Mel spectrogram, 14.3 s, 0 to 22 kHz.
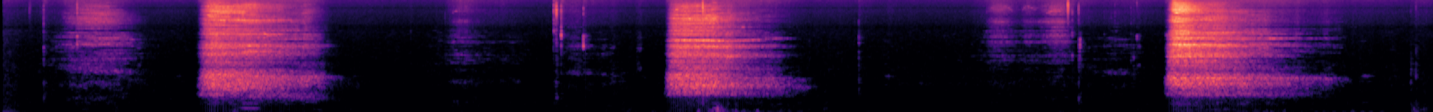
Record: {
  "exhalation_length": "14.3 s",
  "exhalation_amplitude": 15757,
  "exhalation_signal_mean_std_ratio": 0.4,
  "survey_phase": "beta (2021-08-13 to 2022-03-07)",
  "age": "18-44",
  "gender": "Female",
  "wearing_mask": "No",
  "symptom_cough_any": true,
  "symptom_runny_or_blocked_nose": true,
  "symptom_sore_throat": true,
  "symptom_fatigue": true,
  "symptom_fever_high_temperature": true,
  "symptom_headache": true,
  "symptom_change_to_sense_of_smell_or_taste": true,
  "smoker_status": "Never smoked",
  "respiratory_condition_asthma": false,
  "respiratory_condition_other": false,
  "recruitment_source": "Test and Trace",
  "submission_delay": "1 day",
  "covid_test_result": "Positive",
  "covid_test_method": "RT-qPCR",
  "covid_ct_value": 21.7,
  "covid_ct_gene": "ORF1ab gene"
}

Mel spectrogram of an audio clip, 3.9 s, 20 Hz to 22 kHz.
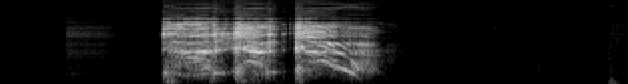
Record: {
  "cough_length": "3.9 s",
  "cough_amplitude": 29815,
  "cough_signal_mean_std_ratio": 0.46,
  "survey_phase": "alpha (2021-03-01 to 2021-08-12)",
  "age": "45-64",
  "gender": "Male",
  "wearing_mask": "No",
  "symptom_none": true,
  "smoker_status": "Ex-smoker",
  "respiratory_condition_asthma": false,
  "respiratory_condition_other": false,
  "recruitment_source": "REACT",
  "submission_delay": "2 days",
  "covid_test_result": "Negative",
  "covid_test_method": "RT-qPCR"
}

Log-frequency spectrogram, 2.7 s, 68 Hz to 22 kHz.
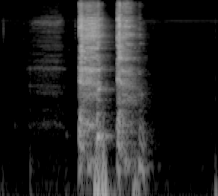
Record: {
  "cough_length": "2.7 s",
  "cough_amplitude": 8052,
  "cough_signal_mean_std_ratio": 0.4,
  "survey_phase": "alpha (2021-03-01 to 2021-08-12)",
  "age": "45-64",
  "gender": "Female",
  "wearing_mask": "No",
  "symptom_diarrhoea": true,
  "symptom_fatigue": true,
  "symptom_headache": true,
  "smoker_status": "Never smoked",
  "respiratory_condition_asthma": false,
  "respiratory_condition_other": false,
  "recruitment_source": "Test and Trace",
  "submission_delay": "2 days",
  "covid_test_result": "Positive",
  "covid_test_method": "RT-qPCR"
}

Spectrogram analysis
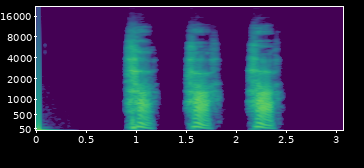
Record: {
  "exhalation_length": "3.1 s",
  "exhalation_amplitude": 6213,
  "exhalation_signal_mean_std_ratio": 0.39,
  "survey_phase": "beta (2021-08-13 to 2022-03-07)",
  "age": "18-44",
  "gender": "Male",
  "wearing_mask": "No",
  "symptom_none": true,
  "smoker_status": "Current smoker (e-cigarettes or vapes only)",
  "respiratory_condition_asthma": false,
  "respiratory_condition_other": false,
  "recruitment_source": "REACT",
  "submission_delay": "2 days",
  "covid_test_result": "Negative",
  "covid_test_method": "RT-qPCR"
}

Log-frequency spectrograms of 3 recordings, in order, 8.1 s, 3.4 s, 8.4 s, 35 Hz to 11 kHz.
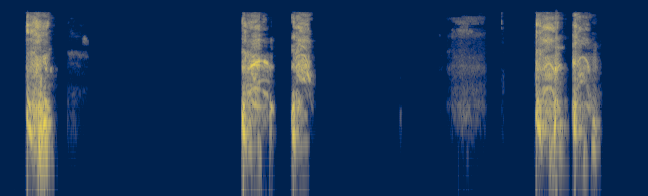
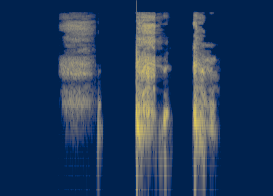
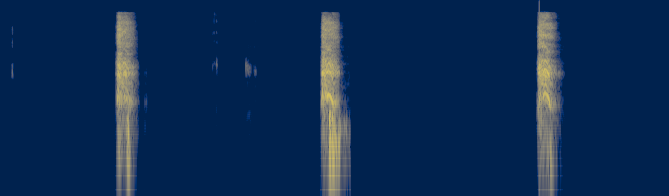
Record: {
  "three_cough_length": "8.1 s",
  "three_cough_amplitude": 31437,
  "three_cough_signal_mean_std_ratio": 0.32,
  "cough_length": "3.4 s",
  "cough_amplitude": 28198,
  "cough_signal_mean_std_ratio": 0.32,
  "exhalation_length": "8.4 s",
  "exhalation_amplitude": 30680,
  "exhalation_signal_mean_std_ratio": 0.2,
  "survey_phase": "beta (2021-08-13 to 2022-03-07)",
  "age": "45-64",
  "gender": "Male",
  "wearing_mask": "No",
  "symptom_cough_any": true,
  "symptom_runny_or_blocked_nose": true,
  "symptom_diarrhoea": true,
  "symptom_fatigue": true,
  "symptom_fever_high_temperature": true,
  "symptom_headache": true,
  "symptom_change_to_sense_of_smell_or_taste": true,
  "symptom_onset": "4 days",
  "smoker_status": "Never smoked",
  "respiratory_condition_asthma": true,
  "respiratory_condition_other": false,
  "recruitment_source": "Test and Trace",
  "submission_delay": "2 days",
  "covid_test_result": "Positive",
  "covid_test_method": "RT-qPCR",
  "covid_ct_value": 18.4,
  "covid_ct_gene": "ORF1ab gene",
  "covid_ct_mean": 19.1,
  "covid_viral_load": "530000 copies/ml",
  "covid_viral_load_category": "Low viral load (10K-1M copies/ml)"
}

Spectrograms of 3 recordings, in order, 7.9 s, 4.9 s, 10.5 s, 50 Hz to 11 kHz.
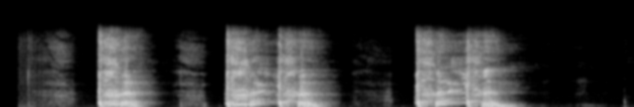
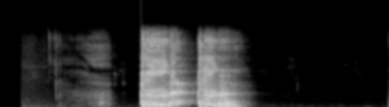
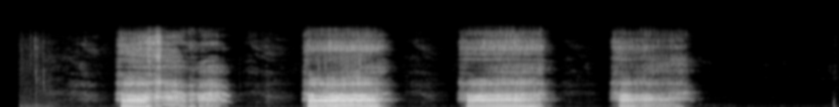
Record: {
  "three_cough_length": "7.9 s",
  "three_cough_amplitude": 30570,
  "three_cough_signal_mean_std_ratio": 0.49,
  "cough_length": "4.9 s",
  "cough_amplitude": 32768,
  "cough_signal_mean_std_ratio": 0.41,
  "exhalation_length": "10.5 s",
  "exhalation_amplitude": 31183,
  "exhalation_signal_mean_std_ratio": 0.47,
  "survey_phase": "beta (2021-08-13 to 2022-03-07)",
  "age": "45-64",
  "gender": "Male",
  "wearing_mask": "No",
  "symptom_none": true,
  "smoker_status": "Current smoker (11 or more cigarettes per day)",
  "respiratory_condition_asthma": false,
  "respiratory_condition_other": true,
  "recruitment_source": "REACT",
  "submission_delay": "0 days",
  "covid_test_result": "Negative",
  "covid_test_method": "RT-qPCR",
  "influenza_a_test_result": "Negative",
  "influenza_b_test_result": "Negative"
}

